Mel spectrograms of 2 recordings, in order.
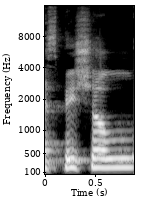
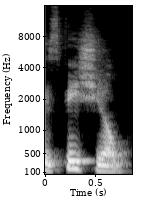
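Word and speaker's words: special: خاص او عرض مميز هي اسمها سبيشال وليست سيش انا عندي في ملحوظه لغويه بتقوللي ان لما يكون عندي السي اي اي او بمعنى اصح السي لو ج بعديها بتتنطق الش دي بيبقى صوتها بتتنطق طيب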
